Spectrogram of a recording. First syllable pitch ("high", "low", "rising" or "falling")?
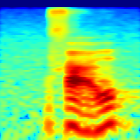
low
